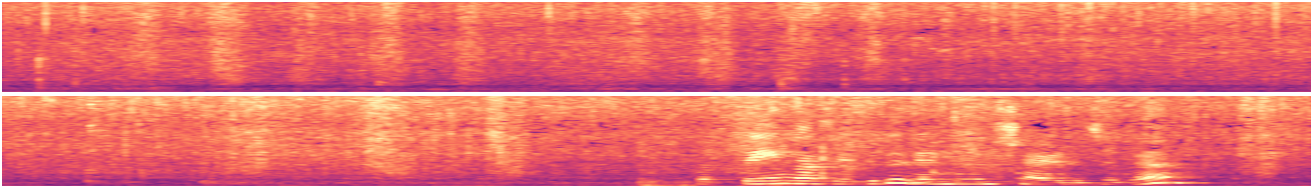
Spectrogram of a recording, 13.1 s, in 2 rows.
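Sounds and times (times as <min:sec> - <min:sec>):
beans sizzling in a pan: 0:00.0 - 0:13.0
spatula scraping a pan: 0:00.1 - 0:04.7, 0:07.2 - 0:13.0.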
